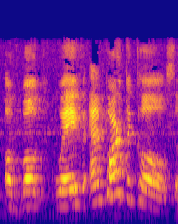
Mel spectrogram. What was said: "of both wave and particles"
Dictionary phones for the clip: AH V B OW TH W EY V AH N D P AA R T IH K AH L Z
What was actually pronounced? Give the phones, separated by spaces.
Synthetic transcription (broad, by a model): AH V B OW T W EY V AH N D P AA R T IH K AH L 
